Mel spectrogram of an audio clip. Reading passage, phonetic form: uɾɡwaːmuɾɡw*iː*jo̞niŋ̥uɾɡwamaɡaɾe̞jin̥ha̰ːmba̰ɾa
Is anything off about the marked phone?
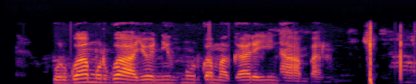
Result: yes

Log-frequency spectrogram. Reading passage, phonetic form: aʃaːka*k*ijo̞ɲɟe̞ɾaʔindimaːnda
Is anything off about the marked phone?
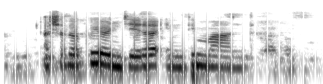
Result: no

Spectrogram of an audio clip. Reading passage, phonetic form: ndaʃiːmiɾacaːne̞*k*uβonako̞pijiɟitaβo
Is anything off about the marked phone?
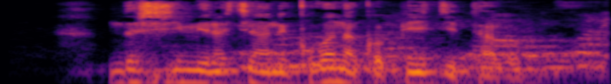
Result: no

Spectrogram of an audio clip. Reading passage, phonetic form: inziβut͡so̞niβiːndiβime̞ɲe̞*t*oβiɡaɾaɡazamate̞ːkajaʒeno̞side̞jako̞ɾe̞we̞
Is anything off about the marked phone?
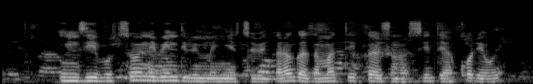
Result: yes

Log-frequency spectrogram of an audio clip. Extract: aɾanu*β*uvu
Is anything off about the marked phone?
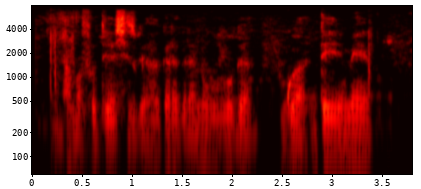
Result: no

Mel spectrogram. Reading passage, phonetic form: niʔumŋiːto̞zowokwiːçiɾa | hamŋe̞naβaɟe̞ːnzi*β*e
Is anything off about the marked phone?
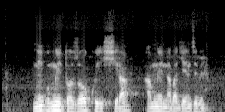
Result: no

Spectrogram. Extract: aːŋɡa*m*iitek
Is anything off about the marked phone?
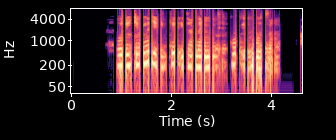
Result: yes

